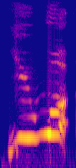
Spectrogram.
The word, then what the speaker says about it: you what: Notice how I stressed what, and I pronounced you with a weak form. You what? And many Brits will use the glottal stop at the end instead of a T.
